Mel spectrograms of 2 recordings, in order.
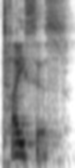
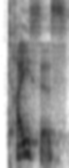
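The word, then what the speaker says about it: Phthisis: i don't like guessing all right this uh pronunciation is tysis no all right spelling for tysis uh carmen you got the beginning correct uh i thought you were i thought you're gonna bring it home p-h-t-h-i-s-i-s tysis how could i have missed it i know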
